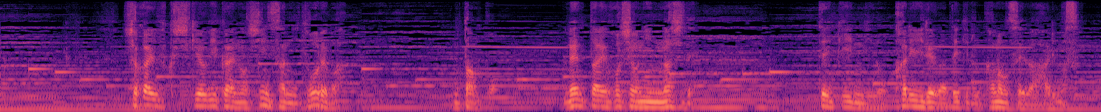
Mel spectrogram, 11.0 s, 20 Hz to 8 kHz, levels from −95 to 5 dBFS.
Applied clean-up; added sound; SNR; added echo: none; Wind instrument, woodwind instrument; 19 dB; none.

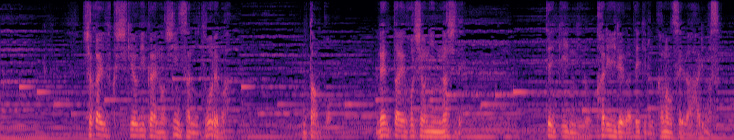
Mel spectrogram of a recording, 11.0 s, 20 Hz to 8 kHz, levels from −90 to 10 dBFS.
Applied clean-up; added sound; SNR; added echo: none; none; none; none.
